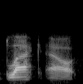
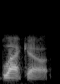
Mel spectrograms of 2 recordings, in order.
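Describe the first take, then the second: First: It is said as two separate words. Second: It is said as one single word. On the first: The title of one film, written as two words. "I say it like that because it's two words" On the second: The title of a different film, written as one word. "That's all one word"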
